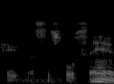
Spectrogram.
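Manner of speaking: acted-out whisper. Describing asking a teammate to translate the coach, retelling a whisper. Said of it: "like whisper".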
